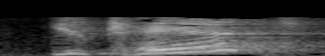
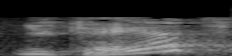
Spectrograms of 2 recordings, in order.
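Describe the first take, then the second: First: Quiet rising challenge, drawn out a little; preacher quietly challenging the outcry; softer incredulous echo. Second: Much softer, lower, quietly mocking question; a preacher softly mocking his critics; incredulous retort. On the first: Retold or imitated. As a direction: repeat it softly, letting it hang. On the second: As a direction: toss it back, daring them. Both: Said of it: "I'm standing there saying".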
